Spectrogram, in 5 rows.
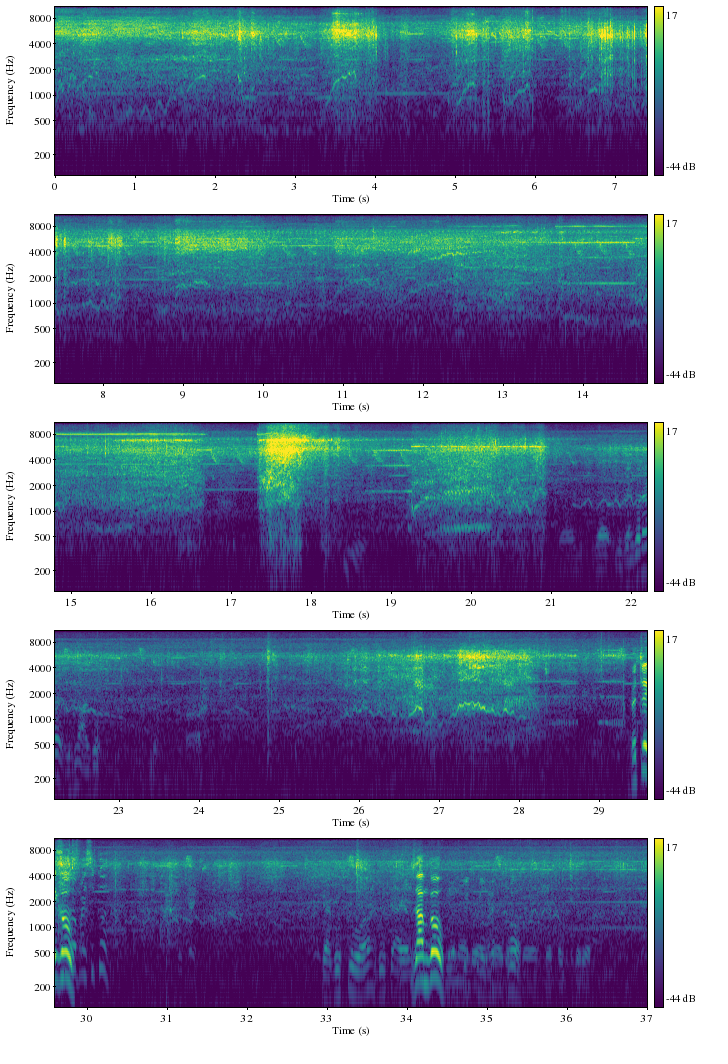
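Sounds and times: rc truck motors whining: 0.0s - 37.0s
tyres squelching through mud: 4.9s - 9.8s, 17.4s - 18.4s, 25.7s - 28.3s.

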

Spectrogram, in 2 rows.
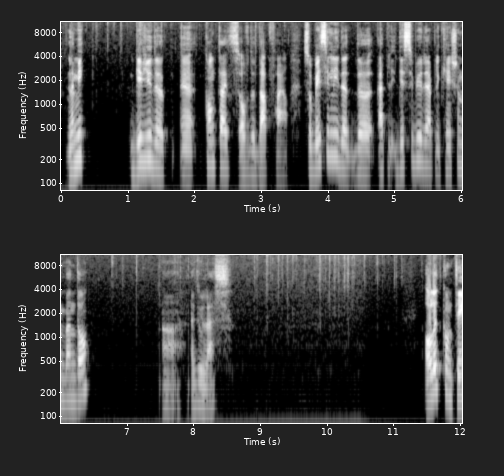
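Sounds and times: keyboard typing: 0.2s - 1.6s, 6.6s - 7.2s, 8.8s - 11.2s.

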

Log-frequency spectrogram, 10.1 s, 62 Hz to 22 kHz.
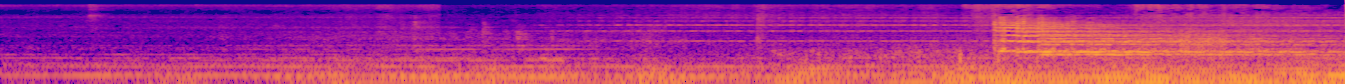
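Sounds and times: dramatic soundtrack drone: 0.0s - 10.0s.

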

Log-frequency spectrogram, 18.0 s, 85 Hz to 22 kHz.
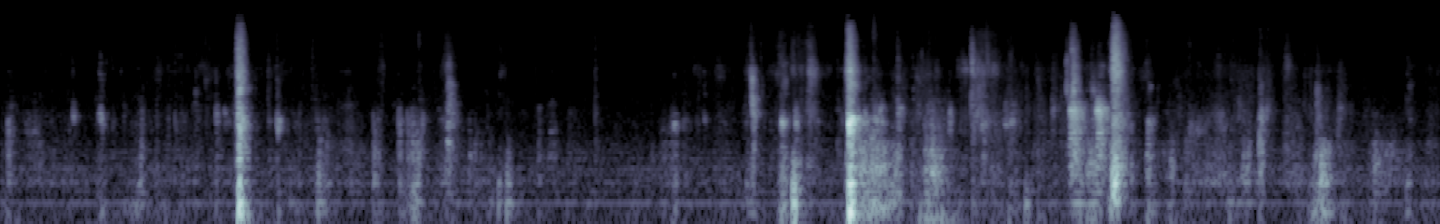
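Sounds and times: dogs growling while play-fighting: 9.8s - 12.0s.

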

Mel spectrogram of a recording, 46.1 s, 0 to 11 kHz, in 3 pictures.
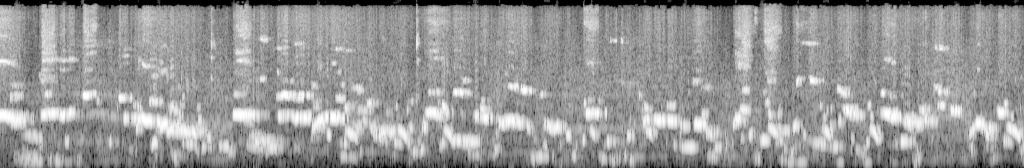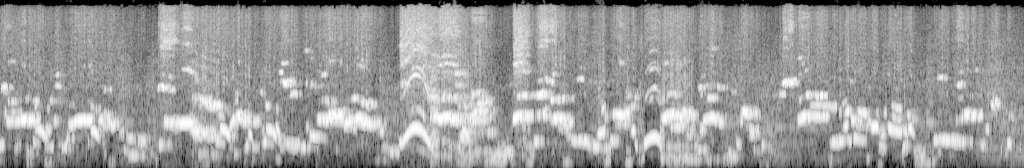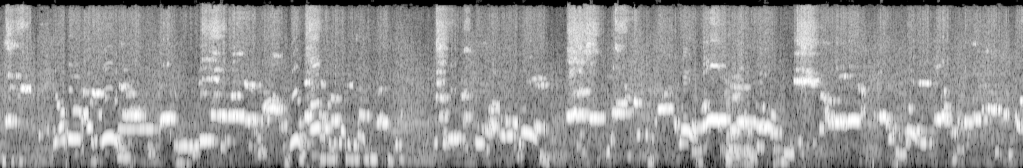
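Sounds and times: congregation praying aloud: 0.0s - 46.0s
whistle-like cry: 0.0s - 46.0s
woman singing into microphone: 0.0s - 46.0s.

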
